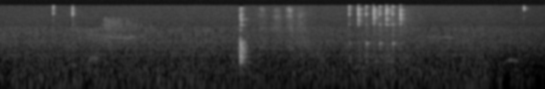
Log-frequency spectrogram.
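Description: Sharp clicks of a battery-powered computer mouse fitted with alkaline batteries, fairly quiet: one louder click, then a quick burst of about five rapid, energetic clicks over steady low background hiss. No one talks.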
